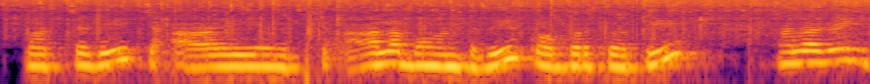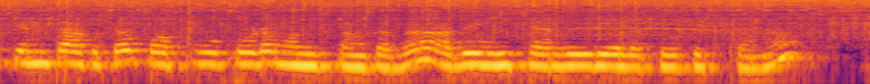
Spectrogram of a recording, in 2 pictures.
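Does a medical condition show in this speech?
No.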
